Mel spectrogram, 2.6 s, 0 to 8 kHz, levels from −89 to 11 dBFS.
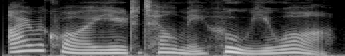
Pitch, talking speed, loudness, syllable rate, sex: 180 Hz, 210 wpm, -16 LUFS, 5.0 syllables/s, female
